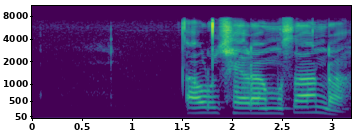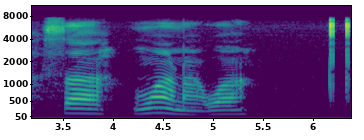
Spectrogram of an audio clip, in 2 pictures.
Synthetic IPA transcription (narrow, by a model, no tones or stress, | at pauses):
aɺut͡ʃʰɛɺamusandasa | ŋwanawa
